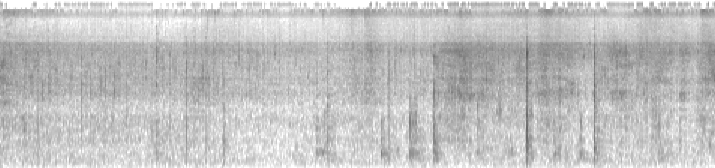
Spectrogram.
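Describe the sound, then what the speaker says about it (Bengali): Prawns frying in hot oil in a wok give a steady, bright sizzle with scattered crackles and pops, and occasional spatula scrapes. The sound stays close and even throughout, with no voices. "চিংড়ি মাছগুলো কিন্তু এবার ভাজা হয়ে গেছে"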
